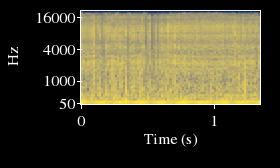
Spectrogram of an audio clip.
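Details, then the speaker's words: Miller RMD MIG welding on pipe: welder whips and opens a keyhole in the root, and the arc turns to a harsh uneven sputtering crackle over a steady hum, running badly until the puddle solidifies back. "hear it start to run really bad, start to sputter. He's kind of solidified it back out now."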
